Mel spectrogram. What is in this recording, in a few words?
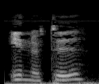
swedish inside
